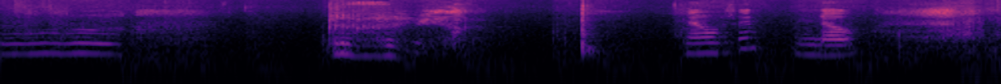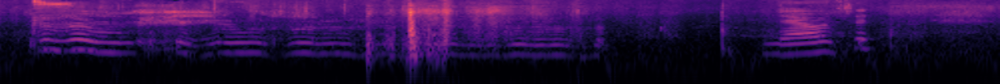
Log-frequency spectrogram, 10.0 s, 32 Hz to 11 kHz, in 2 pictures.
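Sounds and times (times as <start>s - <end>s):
person humming nasal tone: 0.0s - 0.6s.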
